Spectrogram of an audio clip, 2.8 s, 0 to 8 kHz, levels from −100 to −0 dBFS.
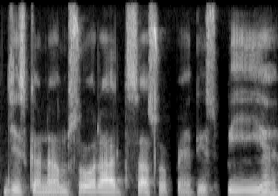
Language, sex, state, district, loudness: Hindi, male, Bihar, Muzaffarpur, -21 LUFS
